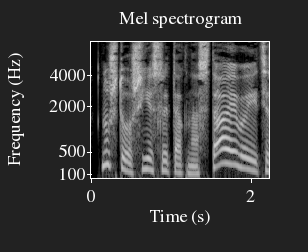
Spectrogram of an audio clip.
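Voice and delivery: plain

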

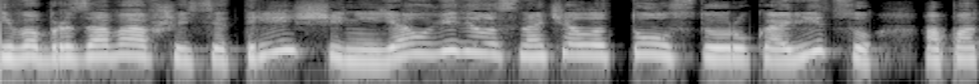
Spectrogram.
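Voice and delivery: ordinary delivery, nothing marked

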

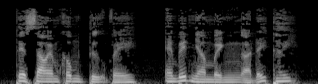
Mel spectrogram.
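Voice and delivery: ordinary delivery

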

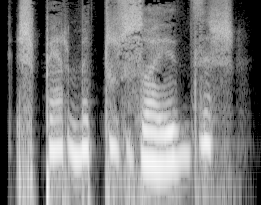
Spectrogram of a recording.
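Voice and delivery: murmured under breath. A man staring into a microscope murmurs to himself. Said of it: "murmurou ele para si mesmo".

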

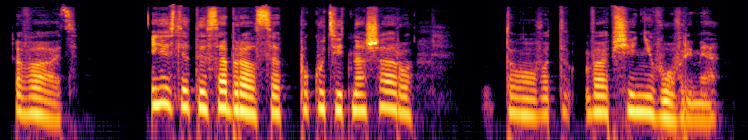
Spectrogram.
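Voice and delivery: ordinary delivery

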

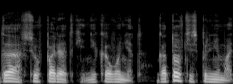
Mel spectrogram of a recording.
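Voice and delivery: plain

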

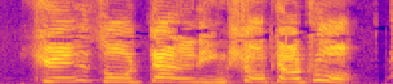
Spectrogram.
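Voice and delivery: very high, slow shout.

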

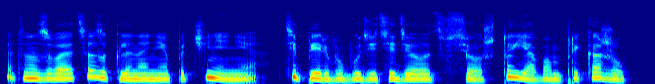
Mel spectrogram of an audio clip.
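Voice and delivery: ordinary delivery, nothing marked

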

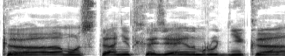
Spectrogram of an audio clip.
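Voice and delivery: scornful, jeering, mocking, derisive. Sekki answers Pyotr in front of the listening men, mocking. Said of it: "насмешливо сказал Секки".

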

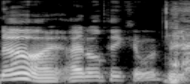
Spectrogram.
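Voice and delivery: mock flat, deadpan tone. Retelling how a man answered a woman's question, retelling a deadpan reply. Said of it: "All deadpan".

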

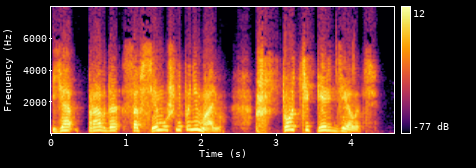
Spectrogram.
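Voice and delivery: high, swooping, helpless, begging, pleading babble. Thaddeus Sholto answers Holmes as they go into the house: babbling pleadingly. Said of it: "умоляюще пролепетал".

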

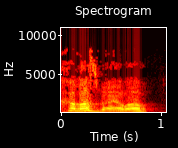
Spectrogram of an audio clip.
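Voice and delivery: high, loud, tearful crying, pleading tone. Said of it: "ما تعيطش".

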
